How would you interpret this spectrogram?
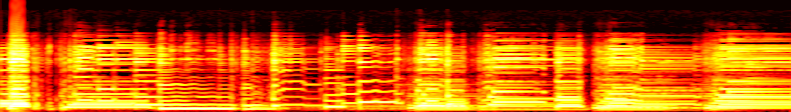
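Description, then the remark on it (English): A distorted electric guitar, a jazz-model guitar that buzzes everywhere, plays a loud, sustained riff of rich, buzzing chords and notes, shifting pitch every half second or so with brief gaps, no voices present. “This is like the one guitar I'm always hesitant to use in the studio because it just buzzes like everywhere.”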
